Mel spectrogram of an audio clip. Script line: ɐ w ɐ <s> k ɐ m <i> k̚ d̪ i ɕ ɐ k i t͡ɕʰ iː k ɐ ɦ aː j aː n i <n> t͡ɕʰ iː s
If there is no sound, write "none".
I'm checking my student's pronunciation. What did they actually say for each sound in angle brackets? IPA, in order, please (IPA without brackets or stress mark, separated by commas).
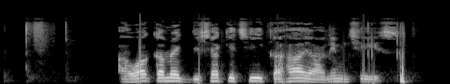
none, e, m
